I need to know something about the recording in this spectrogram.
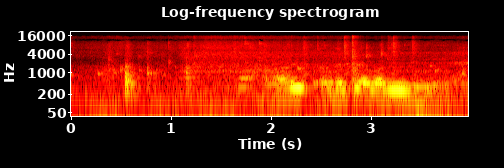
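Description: A metal pot lid clinks as it is lifted off a pan.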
